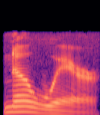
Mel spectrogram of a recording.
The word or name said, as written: nowhere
